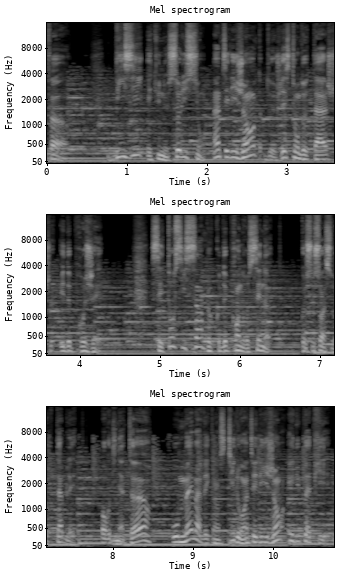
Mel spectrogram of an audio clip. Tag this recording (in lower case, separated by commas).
speech, music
